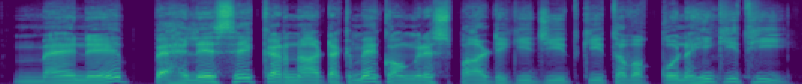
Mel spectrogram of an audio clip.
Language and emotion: Urdu, surprised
